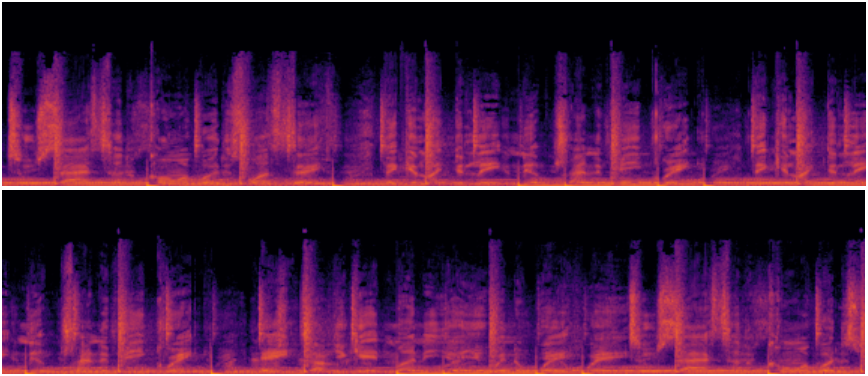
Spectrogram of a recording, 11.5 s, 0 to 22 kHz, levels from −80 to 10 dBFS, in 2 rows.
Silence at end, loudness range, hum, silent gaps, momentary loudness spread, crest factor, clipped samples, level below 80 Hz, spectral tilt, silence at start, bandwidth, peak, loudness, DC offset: 0 s; 1 LU; none; none; 4 LU; 18 dB; under 0.1%; -28 dBFS; -3 dB/octave; 0 s; 16.5 kHz; -4 dBFS; -22 LUFS; under 0.1%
